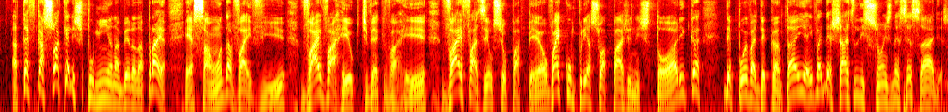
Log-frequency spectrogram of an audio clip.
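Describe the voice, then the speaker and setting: This man talks at a fairly slow pace with vocal fry and very wide pitch swings. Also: medium pitch for a man. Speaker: radio news anchor. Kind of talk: radio news commentary, opinionated on-air talk.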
